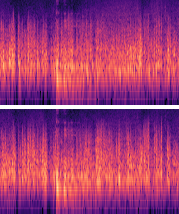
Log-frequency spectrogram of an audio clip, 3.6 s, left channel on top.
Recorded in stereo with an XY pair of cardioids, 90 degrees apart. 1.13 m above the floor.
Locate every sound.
1.1 s laughter: 30° right, 0.5 m; by 3.0 s 60° left, 1.6 m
